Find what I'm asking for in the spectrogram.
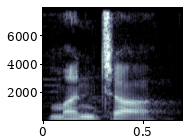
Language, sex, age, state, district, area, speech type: Kannada, male, 18-30, Karnataka, Chikkaballapur, urban, read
